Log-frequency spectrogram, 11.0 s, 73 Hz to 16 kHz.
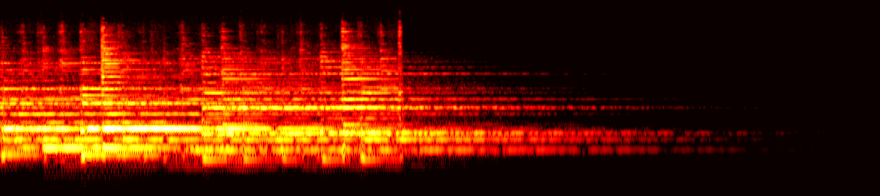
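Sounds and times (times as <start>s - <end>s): held synth chord: 0.0s - 7.6s.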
